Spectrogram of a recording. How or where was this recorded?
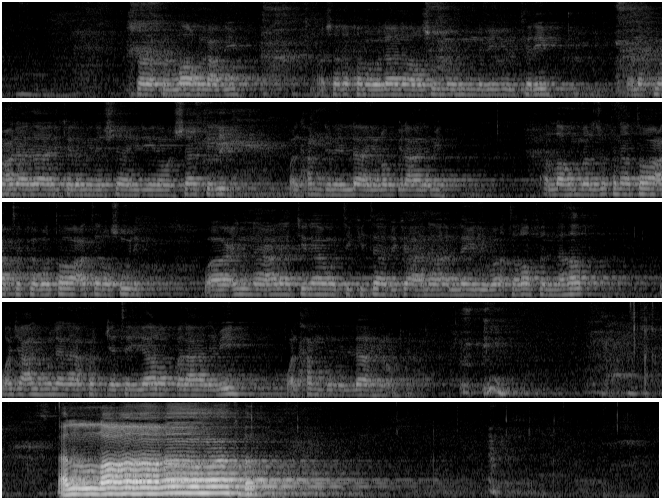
large echoing room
